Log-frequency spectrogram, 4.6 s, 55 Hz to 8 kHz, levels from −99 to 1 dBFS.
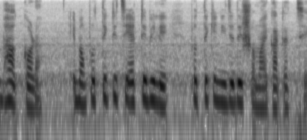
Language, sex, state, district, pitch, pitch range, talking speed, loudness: Bengali, female, West Bengal, North 24 Parganas, 215 Hz, 195-230 Hz, 145 wpm, -16 LUFS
